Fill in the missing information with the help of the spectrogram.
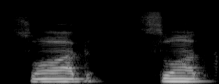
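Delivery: "সাদ" as a full, rounded "swaad"; rounded-mouth S. Shown as a demonstration. Teacher contrasts it with sin, "সাদ" with rounded mouth. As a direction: round the lips on "সাদ", even and drawn out. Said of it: "মুখটা গোলাকার হবে".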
